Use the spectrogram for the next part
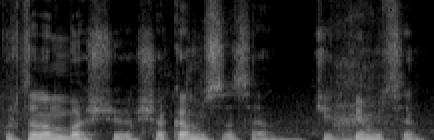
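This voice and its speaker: A man narrates his game session in an exasperated, self-talking way, and he swears when things go wrong. His voice swings widely in pitch, from grumbling lows to sudden sharp yelps. A faint hiss sits under the recording. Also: big pitch swings, fairly quick. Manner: exasperated, swearing running commentary; talks to himself while playing. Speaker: gaming channel host. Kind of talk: let's play commentary.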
